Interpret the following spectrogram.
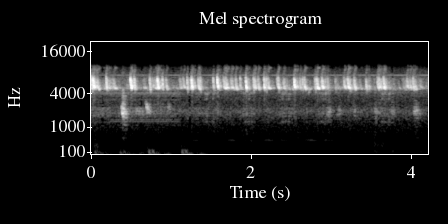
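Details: Common pipistrelles from a maternity colony returning to their roost in the morning on 21 May, slowed tenfold, AudioMoth recorder: dense rapid trains of short high ticking pulses, overlapping from several bats, with occasional lower chirps mixed in.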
